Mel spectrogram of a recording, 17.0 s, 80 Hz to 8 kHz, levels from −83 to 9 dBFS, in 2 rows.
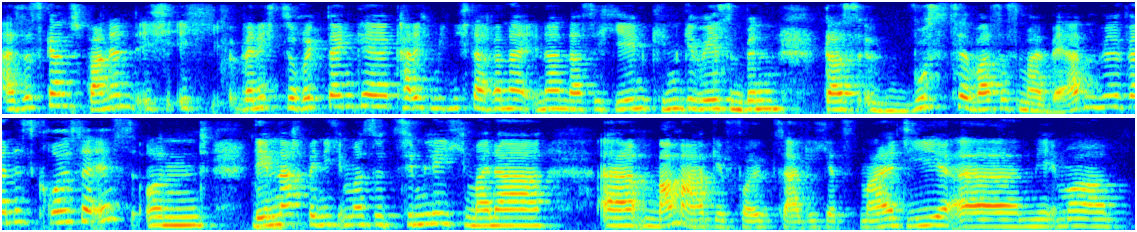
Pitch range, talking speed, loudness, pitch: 205-250 Hz, 185 wpm, -19 LUFS, 225 Hz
